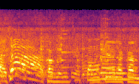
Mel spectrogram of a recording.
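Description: Diced taco meat sizzling on a flat steel griddle while a metal spatula and knife scrape and turn it on the hot plate.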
